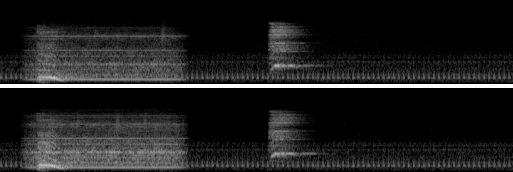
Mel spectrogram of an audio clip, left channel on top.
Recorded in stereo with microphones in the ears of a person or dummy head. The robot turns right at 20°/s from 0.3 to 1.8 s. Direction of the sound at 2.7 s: 20° right (ahead or behind).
